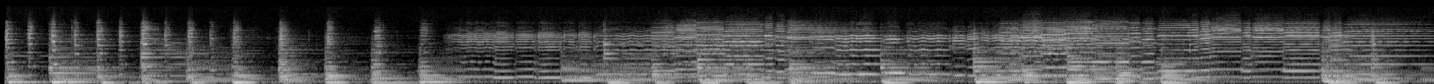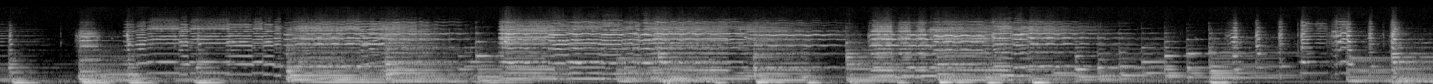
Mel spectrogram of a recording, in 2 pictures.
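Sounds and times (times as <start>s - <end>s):
tango music: 0.0s - 28.6s.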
